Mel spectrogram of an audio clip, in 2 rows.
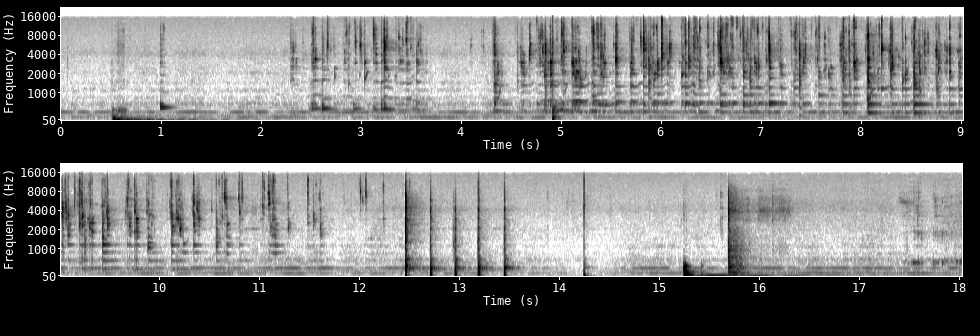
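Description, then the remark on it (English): Coffee pours into a silver 1977 Queen's Silver Jubilee mug in a steady, splashy trickle for several seconds, followed by a handful of sharp clinks and taps as the mug is handled. “Silver mug. And I'm going to pour my coffee in there because I need my caffeine, and I'm all out of mead.”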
